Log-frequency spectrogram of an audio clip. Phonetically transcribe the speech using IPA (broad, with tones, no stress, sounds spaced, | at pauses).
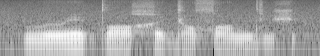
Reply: u˨˩˦ ɹ e˩ t̪ ɒ˨˩˦ χ i˩ ɡ e˨˩˦ sˤ æ˨˩˦ n d i˨˩˦ ʃ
